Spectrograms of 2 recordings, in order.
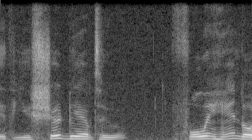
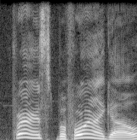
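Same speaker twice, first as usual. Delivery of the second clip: sudden loud exclamation; 5 semitones higher, 11 dB louder than usual. Real, not acted. Sudden remembering, calling out.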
